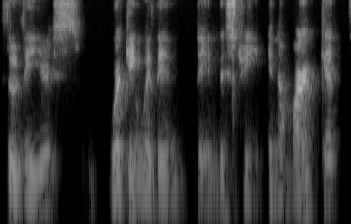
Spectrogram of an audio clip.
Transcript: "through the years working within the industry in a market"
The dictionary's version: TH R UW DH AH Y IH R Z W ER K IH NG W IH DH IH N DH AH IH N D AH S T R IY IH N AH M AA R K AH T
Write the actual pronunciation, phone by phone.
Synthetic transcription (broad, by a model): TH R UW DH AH Y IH R S W ER K IH NG W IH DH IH N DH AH IH N D AH S T R IY IH N AH M AA R K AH T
